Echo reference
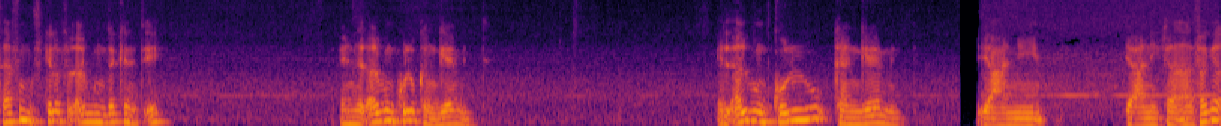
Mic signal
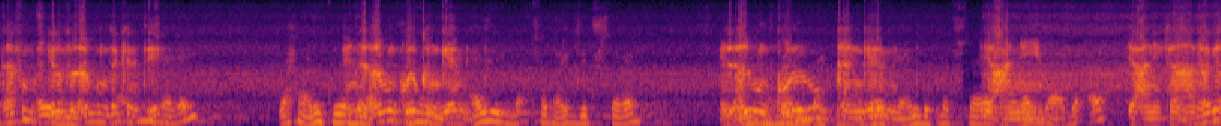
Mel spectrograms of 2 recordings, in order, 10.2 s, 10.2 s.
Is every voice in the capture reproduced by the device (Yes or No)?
No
